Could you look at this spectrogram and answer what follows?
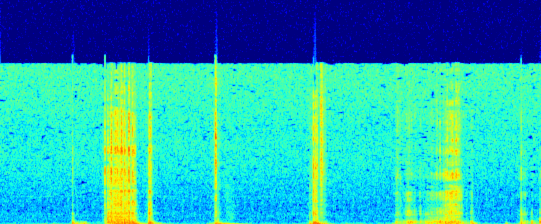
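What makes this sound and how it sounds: Fingernails scratch and tap the taut surface of a white, stretched, primed cotton artist canvas held close. Short, dull, low thumps alternate with brief papery scraping bursts. The bursts are separated by quiet gaps and die away almost at once.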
